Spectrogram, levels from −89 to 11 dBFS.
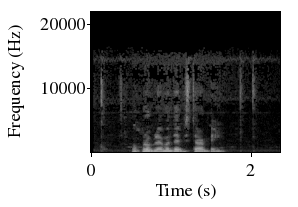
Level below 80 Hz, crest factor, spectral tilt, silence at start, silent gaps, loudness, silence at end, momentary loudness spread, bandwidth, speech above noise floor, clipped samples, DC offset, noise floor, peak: -64 dBFS; 18 dB; -6 dB/octave; 0.1 s; none; -32 LUFS; 0.3 s; 20 LU; 16.5 kHz; 23 dB; under 0.1%; under 0.1%; -54 dBFS; -16 dBFS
